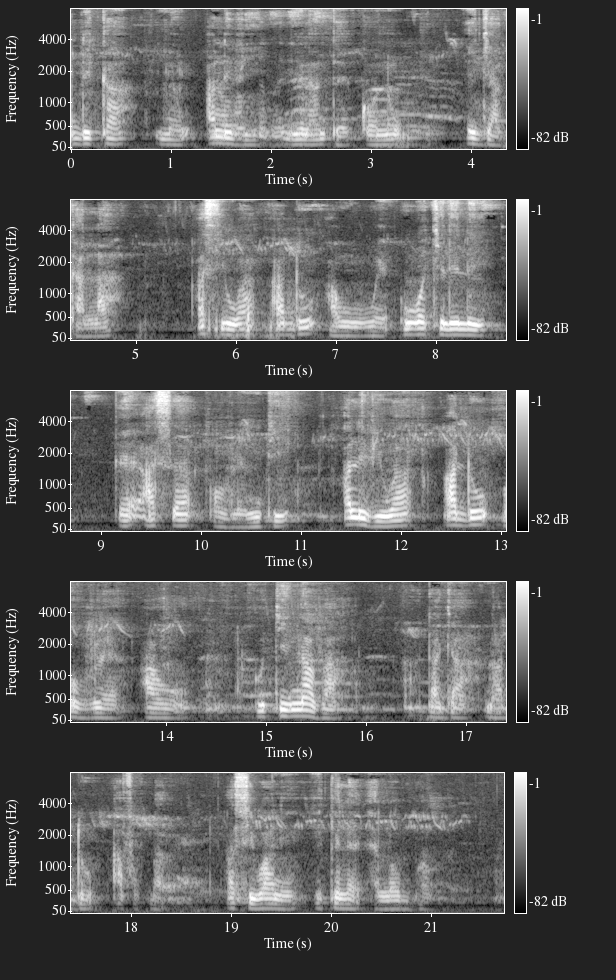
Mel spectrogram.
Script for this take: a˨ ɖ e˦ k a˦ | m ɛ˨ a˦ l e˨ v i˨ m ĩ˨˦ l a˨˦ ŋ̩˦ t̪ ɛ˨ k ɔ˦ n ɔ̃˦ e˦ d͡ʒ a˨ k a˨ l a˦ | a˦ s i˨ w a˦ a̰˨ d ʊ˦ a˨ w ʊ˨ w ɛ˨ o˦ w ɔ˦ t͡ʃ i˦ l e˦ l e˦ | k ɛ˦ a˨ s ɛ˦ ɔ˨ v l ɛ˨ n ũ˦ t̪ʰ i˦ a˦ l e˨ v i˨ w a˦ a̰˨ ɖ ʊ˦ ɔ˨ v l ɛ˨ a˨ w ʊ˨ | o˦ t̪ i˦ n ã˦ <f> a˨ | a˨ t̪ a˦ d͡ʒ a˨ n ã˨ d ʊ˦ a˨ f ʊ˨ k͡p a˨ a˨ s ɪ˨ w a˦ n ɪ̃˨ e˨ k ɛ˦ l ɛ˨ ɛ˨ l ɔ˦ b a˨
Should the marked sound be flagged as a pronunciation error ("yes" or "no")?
yes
